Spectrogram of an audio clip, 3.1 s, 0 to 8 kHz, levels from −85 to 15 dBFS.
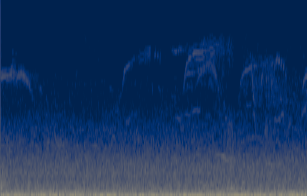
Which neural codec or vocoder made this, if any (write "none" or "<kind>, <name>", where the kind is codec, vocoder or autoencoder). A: none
